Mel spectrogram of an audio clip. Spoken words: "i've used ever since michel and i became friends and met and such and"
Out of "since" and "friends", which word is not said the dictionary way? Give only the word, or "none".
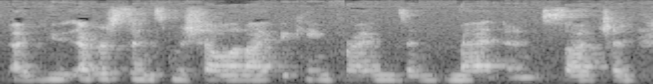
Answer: none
